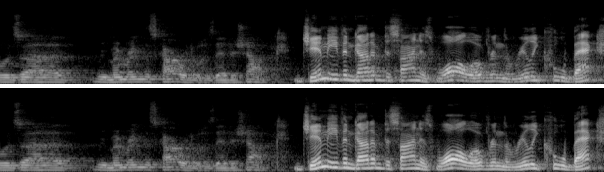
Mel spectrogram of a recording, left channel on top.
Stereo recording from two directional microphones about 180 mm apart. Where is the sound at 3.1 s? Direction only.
25° right (ahead or behind).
